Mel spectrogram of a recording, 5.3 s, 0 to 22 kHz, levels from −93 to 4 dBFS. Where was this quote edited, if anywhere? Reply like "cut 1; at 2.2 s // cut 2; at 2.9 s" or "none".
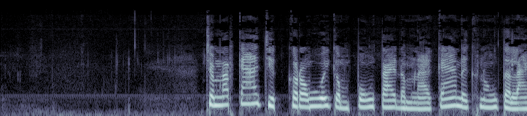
cut 1; at 3.1 s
